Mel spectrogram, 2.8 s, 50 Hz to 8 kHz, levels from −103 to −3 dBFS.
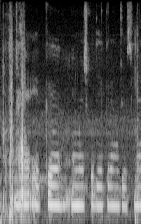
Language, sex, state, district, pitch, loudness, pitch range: Hindi, male, Chhattisgarh, Raipur, 220 Hz, -24 LUFS, 215-225 Hz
